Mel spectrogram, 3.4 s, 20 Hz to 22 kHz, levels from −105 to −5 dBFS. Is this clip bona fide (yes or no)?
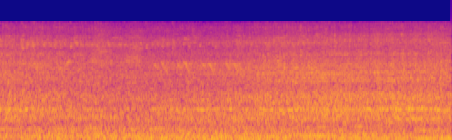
yes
